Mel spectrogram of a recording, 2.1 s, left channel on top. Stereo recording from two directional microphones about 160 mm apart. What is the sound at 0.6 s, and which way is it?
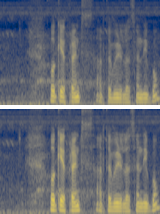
Speech, 10° right (ahead or behind).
